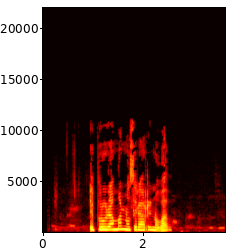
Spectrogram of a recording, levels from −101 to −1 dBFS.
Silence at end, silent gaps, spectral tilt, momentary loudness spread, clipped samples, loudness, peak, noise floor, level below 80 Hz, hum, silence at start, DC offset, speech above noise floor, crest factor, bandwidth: 1.1 s; none; -4.5 dB/octave; 8 LU; under 0.1%; -24 LUFS; -10 dBFS; -68 dBFS; -80 dBFS; none; 0.95 s; under 0.1%; 45 dB; 16 dB; 11 kHz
